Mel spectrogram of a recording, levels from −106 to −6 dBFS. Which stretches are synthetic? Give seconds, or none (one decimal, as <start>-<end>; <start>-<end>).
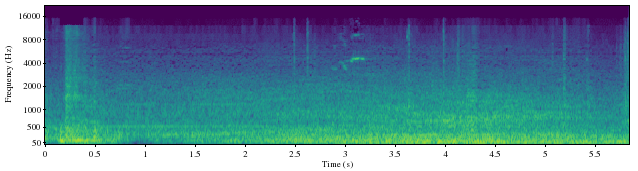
none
